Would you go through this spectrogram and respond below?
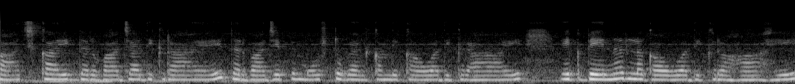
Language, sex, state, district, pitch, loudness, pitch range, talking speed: Hindi, female, Uttar Pradesh, Jalaun, 215 Hz, -20 LUFS, 210-230 Hz, 175 wpm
